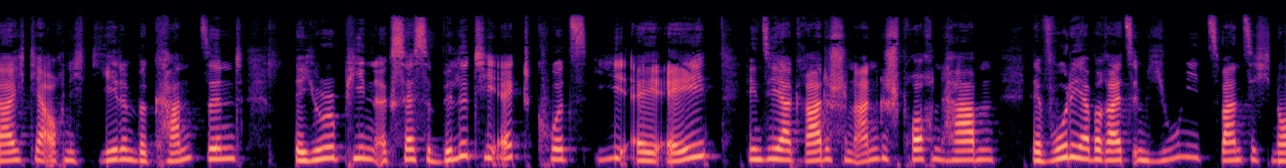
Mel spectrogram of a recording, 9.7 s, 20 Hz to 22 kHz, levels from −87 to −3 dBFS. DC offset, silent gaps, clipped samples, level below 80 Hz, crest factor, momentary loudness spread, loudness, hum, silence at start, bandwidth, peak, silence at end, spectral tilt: under 0.1%; none; under 0.1%; -66 dBFS; 18 dB; 8 LU; -24 LUFS; none; 0 s; 15.5 kHz; -6 dBFS; 0 s; -4.5 dB/octave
